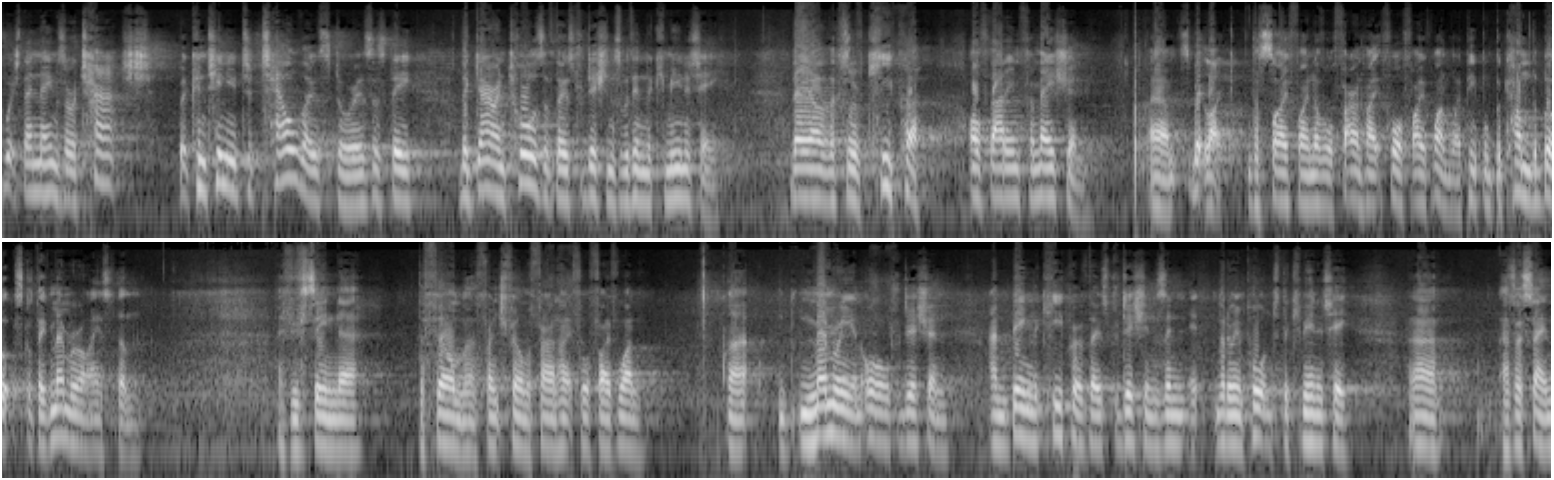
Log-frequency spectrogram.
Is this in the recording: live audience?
yes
